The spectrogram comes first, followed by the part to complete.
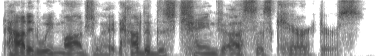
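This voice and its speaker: Middle-aged man, low voice, candid talker. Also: moderate pace, pushed and bright, no room sound, clean studio sound. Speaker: podcast guest, fiction writer and dialogue coach. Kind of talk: candid, conversational interview talk.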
